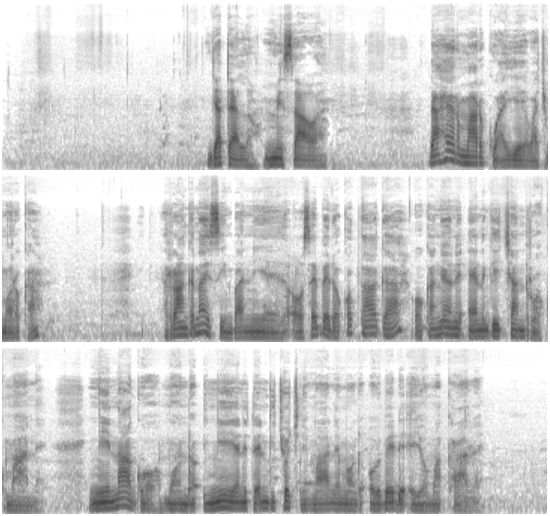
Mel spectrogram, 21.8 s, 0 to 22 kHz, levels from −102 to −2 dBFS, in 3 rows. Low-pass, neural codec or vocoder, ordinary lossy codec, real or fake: none; vocoder, 44.1 kHz, 128 mel bands every 256 samples, BigVGAN v2; none; fake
